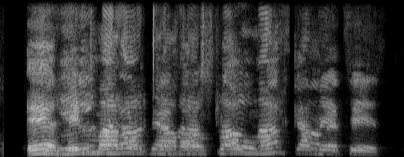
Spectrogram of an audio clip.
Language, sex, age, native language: Icelandic, female, 15, Icelandic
